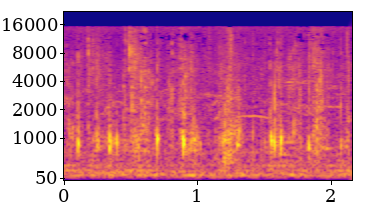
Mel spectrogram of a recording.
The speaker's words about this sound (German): Ist das Pferd schlau genug, dass es nicht vom Weg runterläuft? Muss halt ein bisschen moven mit links und rechts.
